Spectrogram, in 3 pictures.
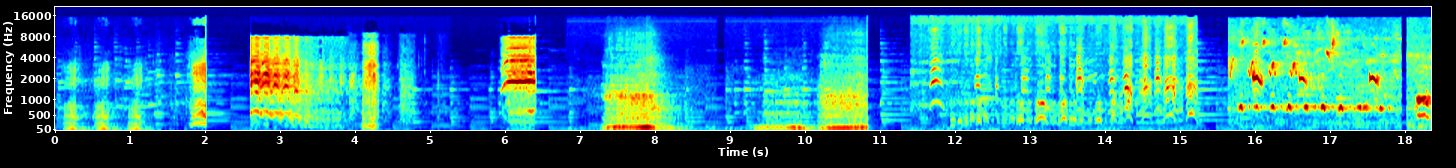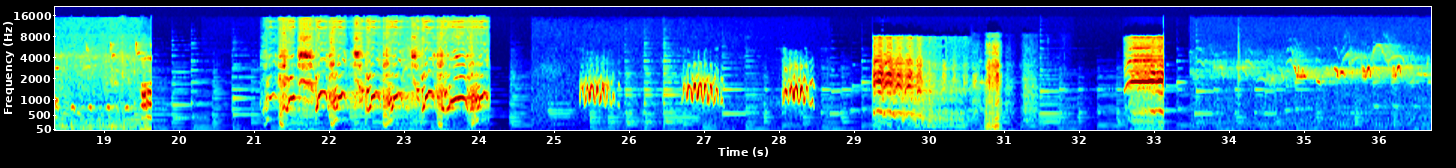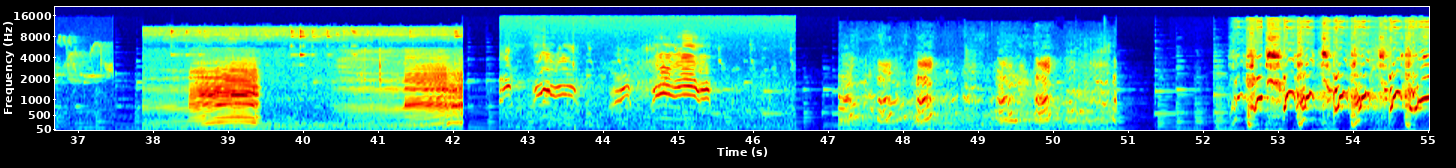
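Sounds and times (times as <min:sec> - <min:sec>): chirping rise-and-fall calls: 0:15.7 - 0:19.6, 0:34.0 - 0:37.5.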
